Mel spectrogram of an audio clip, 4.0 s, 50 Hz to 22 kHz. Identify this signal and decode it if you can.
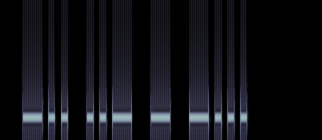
Morse code, heard as a keyed tone, about 15 wpm, 700 Hz. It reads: DUTB
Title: All Cut Numbers - 4-Digit 15wpm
